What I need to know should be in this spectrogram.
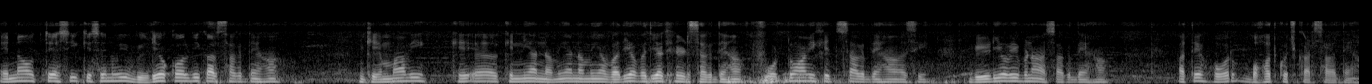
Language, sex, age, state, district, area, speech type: Punjabi, male, 18-30, Punjab, Patiala, urban, spontaneous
